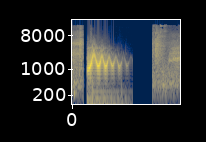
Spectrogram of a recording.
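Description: A cartoon 'boing' sound effect added in editing: one springy tone that wobbles as it falls in pitch, lasting under a second, cut in with dead silence on either side.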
